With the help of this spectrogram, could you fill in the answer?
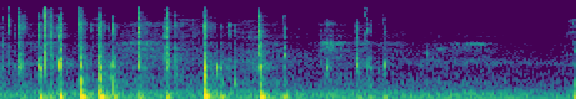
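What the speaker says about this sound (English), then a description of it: "So I'm going to type in" Close-up typing on a computer keyboard at a Mac: a quick run of crisp key clicks that thins to a few scattered taps before falling quiet.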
